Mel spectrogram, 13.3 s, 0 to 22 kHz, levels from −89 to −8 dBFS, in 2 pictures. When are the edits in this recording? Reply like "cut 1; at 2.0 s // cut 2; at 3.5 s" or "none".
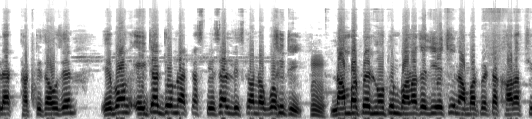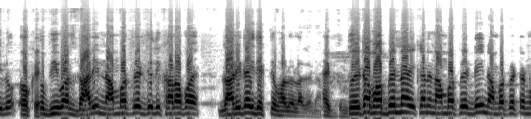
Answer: cut 1; at 3.5 s

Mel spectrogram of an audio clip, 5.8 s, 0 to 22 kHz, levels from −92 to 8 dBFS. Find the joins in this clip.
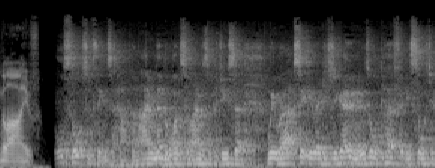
cut 1; at 1.9 s

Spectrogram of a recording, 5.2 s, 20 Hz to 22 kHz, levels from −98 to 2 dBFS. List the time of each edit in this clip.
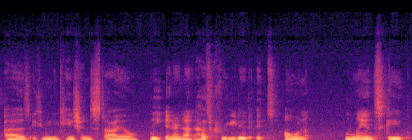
cut 1; at 1.9 s

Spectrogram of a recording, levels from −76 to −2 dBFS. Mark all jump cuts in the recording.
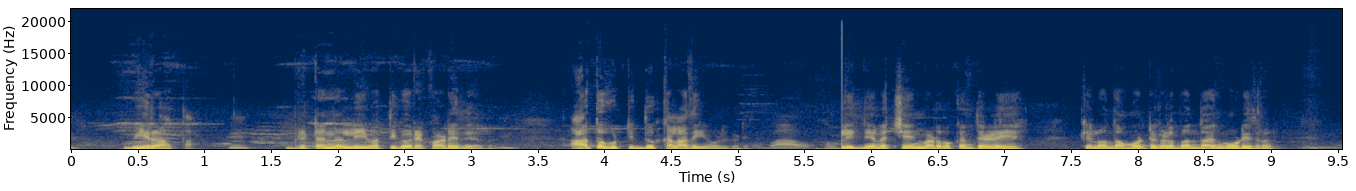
cut 1; at 5.8 s

